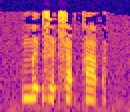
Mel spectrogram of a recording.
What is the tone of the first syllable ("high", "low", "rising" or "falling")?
high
